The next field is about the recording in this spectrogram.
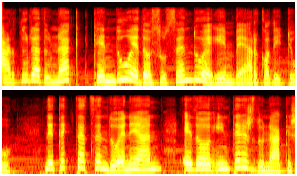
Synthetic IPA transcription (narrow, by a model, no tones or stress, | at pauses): aɾðuɾaðunakːe̞nd̪ue̞ðo̞suse̞nd̪ue̞ɣ̞imbe̞a̰ɾko̞ðit̪u | d̪e̞t̪e̞k̚t̪at͡se̞nd̪ue̞ne̞ane̞ðo̞ʔint̪e̞ɾe̞zðunake̞s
